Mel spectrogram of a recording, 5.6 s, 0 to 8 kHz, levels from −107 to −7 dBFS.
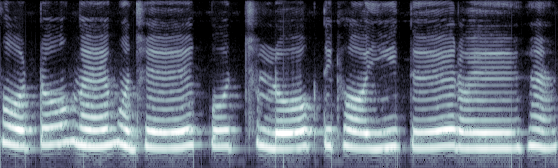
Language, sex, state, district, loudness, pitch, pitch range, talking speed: Hindi, female, Madhya Pradesh, Umaria, -14 LUFS, 270 Hz, 255-275 Hz, 95 wpm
